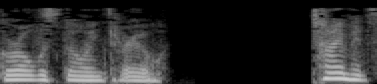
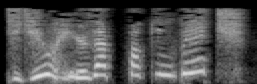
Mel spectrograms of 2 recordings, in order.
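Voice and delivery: very high, loud screamed question; outraged scream; 13 semitones higher, 6 dB louder than usual. A narrator's reading. Cop to Huck about the girl, outraged scream. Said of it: "the cop screamed".

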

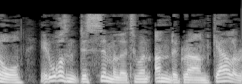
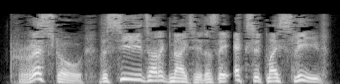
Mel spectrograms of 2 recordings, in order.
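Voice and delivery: higher, affected theatrical voice; proud showman actor; 4 semitones higher than usual. Acted. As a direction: show off the secret of the trick. Actor demonstrates his trick.

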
